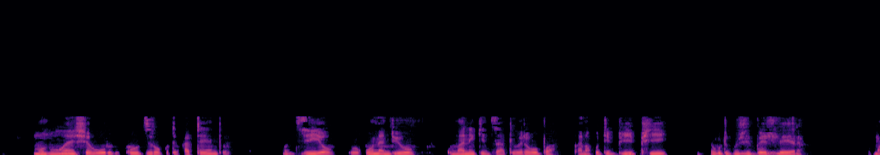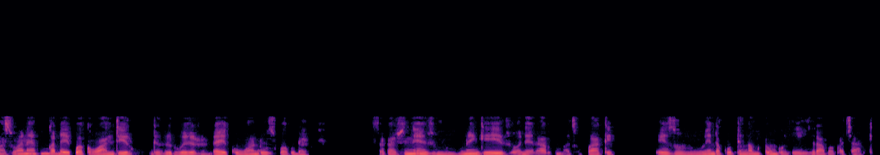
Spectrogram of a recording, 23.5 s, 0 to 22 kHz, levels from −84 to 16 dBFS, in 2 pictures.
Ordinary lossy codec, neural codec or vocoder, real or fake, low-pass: MP3, 32 kbps; codec, 16 kHz, 16 kbps, FunCodec, trained on Chinese and English, 50 frames a second; fake; 5.4 kHz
